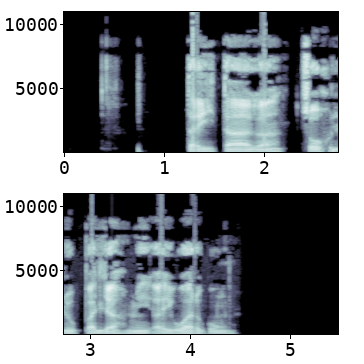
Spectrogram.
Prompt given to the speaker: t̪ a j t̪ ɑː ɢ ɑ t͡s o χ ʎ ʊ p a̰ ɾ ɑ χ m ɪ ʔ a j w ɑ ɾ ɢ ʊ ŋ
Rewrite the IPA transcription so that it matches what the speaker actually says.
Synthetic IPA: t̪ a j t̪ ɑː ɢ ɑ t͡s o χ ʎ ʊ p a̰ ʎ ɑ χ m ɪ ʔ a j w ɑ ɾ ɢ ʊ ŋ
